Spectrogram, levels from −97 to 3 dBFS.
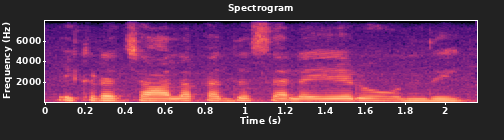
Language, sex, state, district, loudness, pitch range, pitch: Telugu, female, Telangana, Hyderabad, -16 LUFS, 185-200 Hz, 195 Hz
